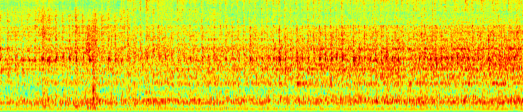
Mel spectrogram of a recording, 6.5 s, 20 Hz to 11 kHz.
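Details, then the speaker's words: Knapp Monarch Duo-Aire hassock/floor fan, probably early or mid-1960s, just oiled, switch reversed (high is medium); steady low motor hum with faint rough whirring while running up to speed; noisy at startup, owner suspects worn thrust washers from shaft axial play. "high is actually medium and medium as high it's a little noisy at first until it gets up to"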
